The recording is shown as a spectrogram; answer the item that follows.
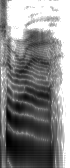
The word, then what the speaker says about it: Tsuburaya: Because it's not from Tsuburaya.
